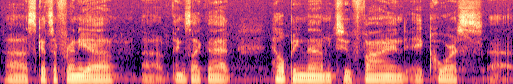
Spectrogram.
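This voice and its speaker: A man in his sixties, a clinical mental health counselor, explaining in a measured way on a discussion panel. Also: fairly low pitch, darkish tone. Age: 60s.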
